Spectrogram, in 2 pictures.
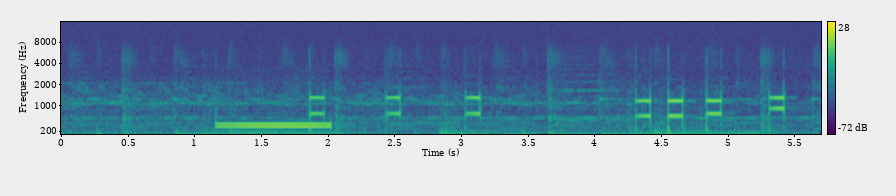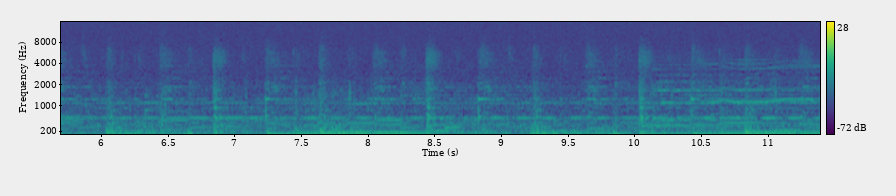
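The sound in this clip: Touch-tone dialing on an office PBX telephone line: a short steady dial tone, then several brief beeping key tones in an uneven run, followed by quiet line noise.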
